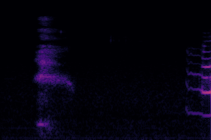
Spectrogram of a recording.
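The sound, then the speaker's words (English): Cats meowing: one clear meow, then a quiet pause and a second meow that starts near the end and is cut off, both moderately faint. “We gotta corral the cats. They're not allowed to sit and watch.”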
